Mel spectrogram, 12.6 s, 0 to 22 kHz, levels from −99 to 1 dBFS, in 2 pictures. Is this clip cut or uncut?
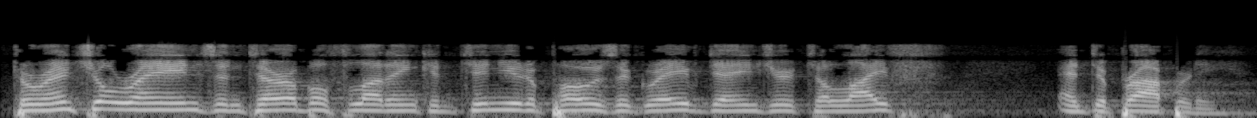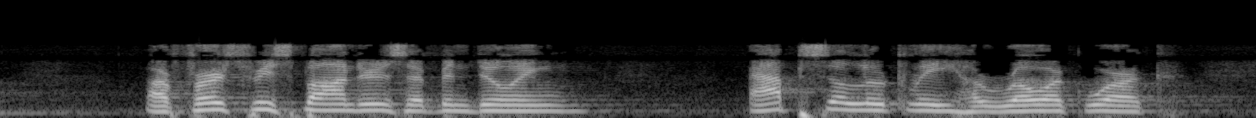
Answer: cut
